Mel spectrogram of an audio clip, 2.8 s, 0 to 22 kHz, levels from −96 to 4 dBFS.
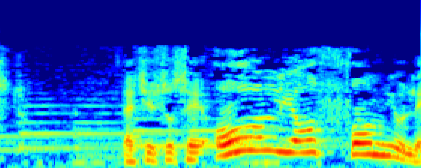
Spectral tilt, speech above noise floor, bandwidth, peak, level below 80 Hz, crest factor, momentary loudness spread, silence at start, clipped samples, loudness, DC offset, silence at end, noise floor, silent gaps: -7.5 dB/octave; 25 dB; 7.8 kHz; 0 dBFS; -56 dBFS; 16 dB; 11 LU; 0 s; under 0.1%; -16 LUFS; under 0.1%; 0 s; -41 dBFS; none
